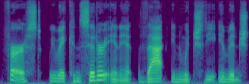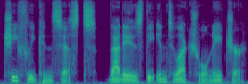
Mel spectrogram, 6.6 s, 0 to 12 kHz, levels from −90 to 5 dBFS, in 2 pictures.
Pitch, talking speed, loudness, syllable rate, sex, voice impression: 95 Hz, 165 wpm, -25 LUFS, 4.7 syllables/s, male, very masculine, adult-like, slightly thick, cool, intellectual, slightly refreshing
